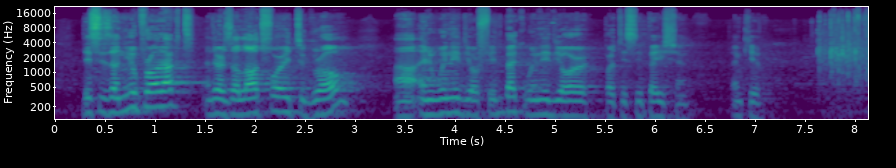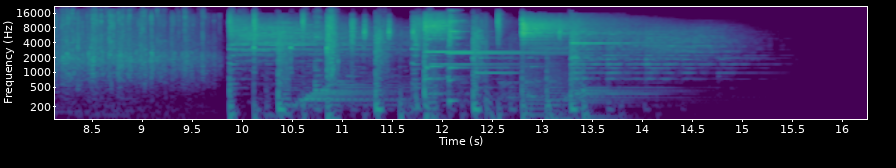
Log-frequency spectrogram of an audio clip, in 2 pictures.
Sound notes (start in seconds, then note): 7.6 applause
